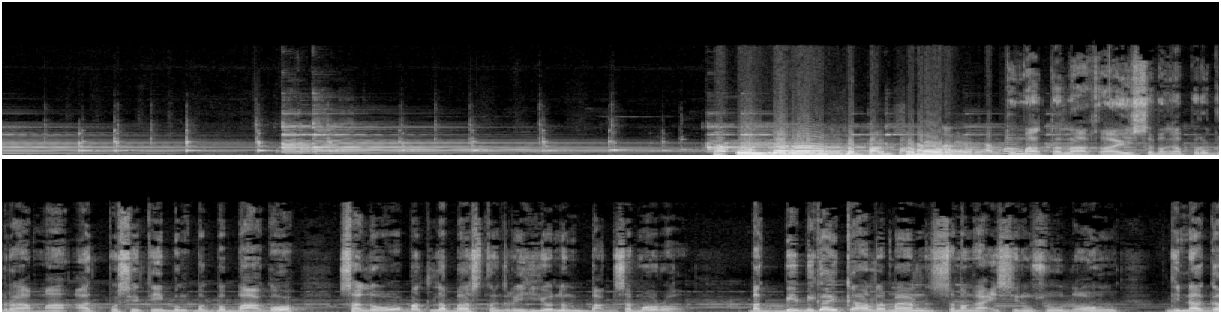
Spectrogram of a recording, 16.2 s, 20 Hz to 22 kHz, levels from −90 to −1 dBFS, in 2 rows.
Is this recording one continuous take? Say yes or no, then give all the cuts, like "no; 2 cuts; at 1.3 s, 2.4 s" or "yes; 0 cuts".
no; 1 cut; at 4.7 s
